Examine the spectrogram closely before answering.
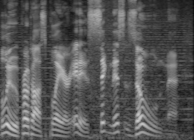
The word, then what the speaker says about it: CygnusXone: It is CygnusXone, which is how I choose to pronounce the X in CygnusXone as a Z.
